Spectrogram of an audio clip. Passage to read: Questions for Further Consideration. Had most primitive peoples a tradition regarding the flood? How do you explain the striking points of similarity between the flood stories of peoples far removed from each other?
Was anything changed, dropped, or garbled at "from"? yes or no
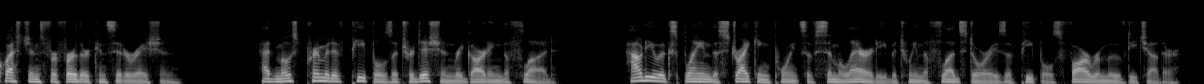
yes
